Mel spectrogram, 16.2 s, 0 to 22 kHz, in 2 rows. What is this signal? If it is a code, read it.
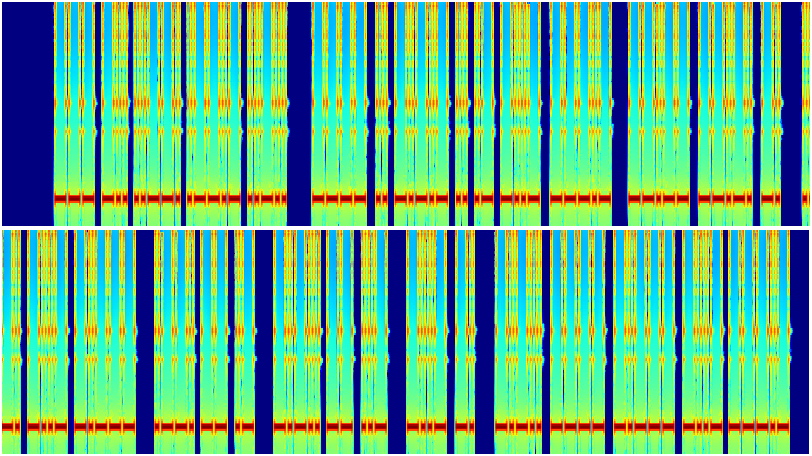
Morse code (Japanese Wabun code), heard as a keyed tone, hand-sent with a paddle, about 36 wpm, 500 Hz. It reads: レポート ゴザイマス アシタ ナマエ ツヨイ キヨウ マタ キコエマス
